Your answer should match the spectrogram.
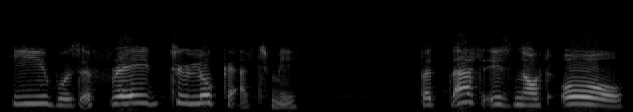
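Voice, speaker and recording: A woman's voice: fairly high pitch, animated, takes it slowly, dry recording, pitched above the performer's own voice, poor audio. A woman reading a crushed, humiliated middle-aged man in a thin, strained, pleading voice. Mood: anguished. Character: grieving humiliated middle-aged male official. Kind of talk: audiobook character reading.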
